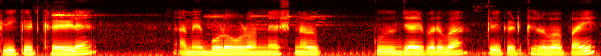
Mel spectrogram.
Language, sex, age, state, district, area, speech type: Odia, male, 18-30, Odisha, Malkangiri, urban, spontaneous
